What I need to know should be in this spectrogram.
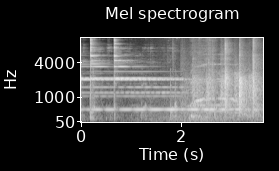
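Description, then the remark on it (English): A handbell in the lobby of a nonprofit in Portland, Oregon, is struck twice in quick succession to mark someone finding permanent employment, its bright metallic ring lingering, followed by a lively burst of clapping and excited voices. “The bell is in the lobby of a nonprofit called Central City Concern in Portland.”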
